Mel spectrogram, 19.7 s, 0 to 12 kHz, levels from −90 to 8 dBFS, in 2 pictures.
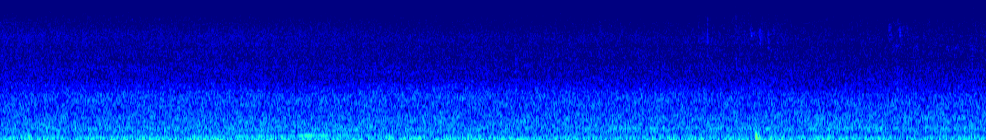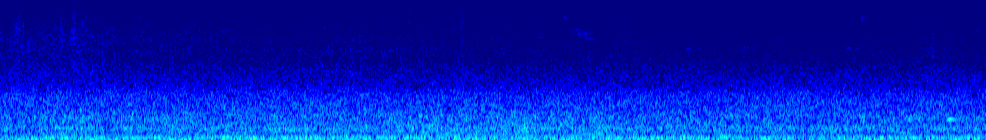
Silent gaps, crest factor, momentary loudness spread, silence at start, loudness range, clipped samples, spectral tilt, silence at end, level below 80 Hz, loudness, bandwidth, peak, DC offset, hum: none; 20 dB; 2 LU; 0 s; 1 LU; under 0.1%; -6 dB/octave; 0 s; -60 dBFS; -56 LUFS; 11 kHz; -34 dBFS; under 0.1%; none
